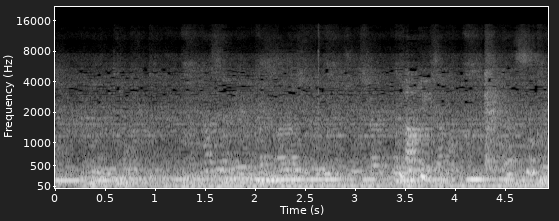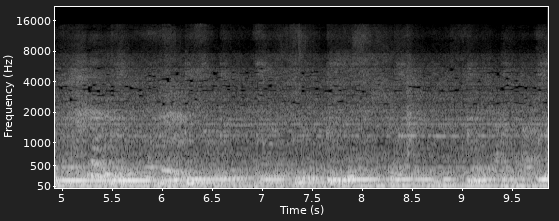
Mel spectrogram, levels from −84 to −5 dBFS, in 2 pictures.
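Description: HE-AAC compression is the likely cause of what runs through the whole clip: a plainly audible gritty, metallic sheen on the treble, with nothing above 14.9 kHz. That treble has been rebuilt from copied lower bands, which fits a low bitrate around 24 kbps.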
